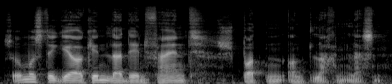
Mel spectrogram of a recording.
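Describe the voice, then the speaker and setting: Brief: male audiobook narrator, very low voice, animated delivery, dramatic storytelling. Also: a little slow, vocal fry. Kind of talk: scripted narration of a classic novella.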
